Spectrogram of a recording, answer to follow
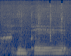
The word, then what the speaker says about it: ube: So ube pronunciation.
